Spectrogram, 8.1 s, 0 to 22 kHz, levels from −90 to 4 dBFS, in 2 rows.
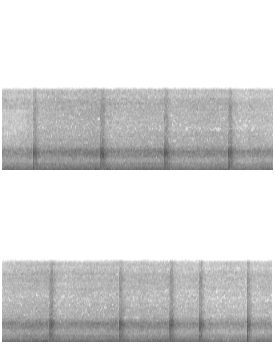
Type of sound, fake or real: real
